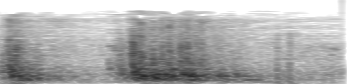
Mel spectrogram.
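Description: The locked wooden door of a shack is tried, jolting and thudding in its frame in two dull bursts of rattling knocks, with no voices.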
